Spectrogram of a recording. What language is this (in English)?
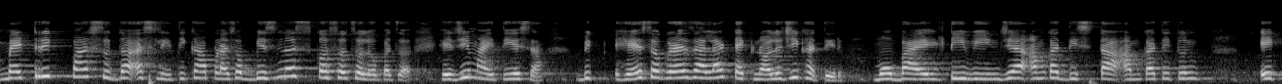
Konkani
